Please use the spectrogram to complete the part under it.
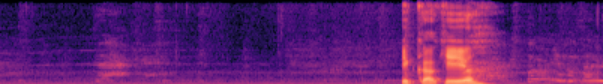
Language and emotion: Russian, neutral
